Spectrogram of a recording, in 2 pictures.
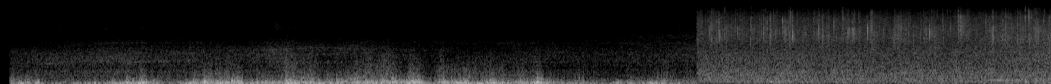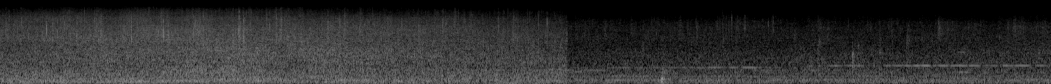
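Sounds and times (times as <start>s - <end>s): rain on wet pavement: 7.0s - 21.0s.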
